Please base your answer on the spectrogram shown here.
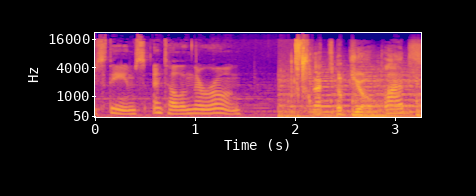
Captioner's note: smack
